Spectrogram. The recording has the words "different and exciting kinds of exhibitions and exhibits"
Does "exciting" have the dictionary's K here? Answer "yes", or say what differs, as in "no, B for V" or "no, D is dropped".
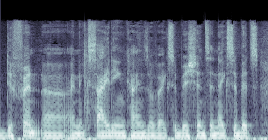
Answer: yes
